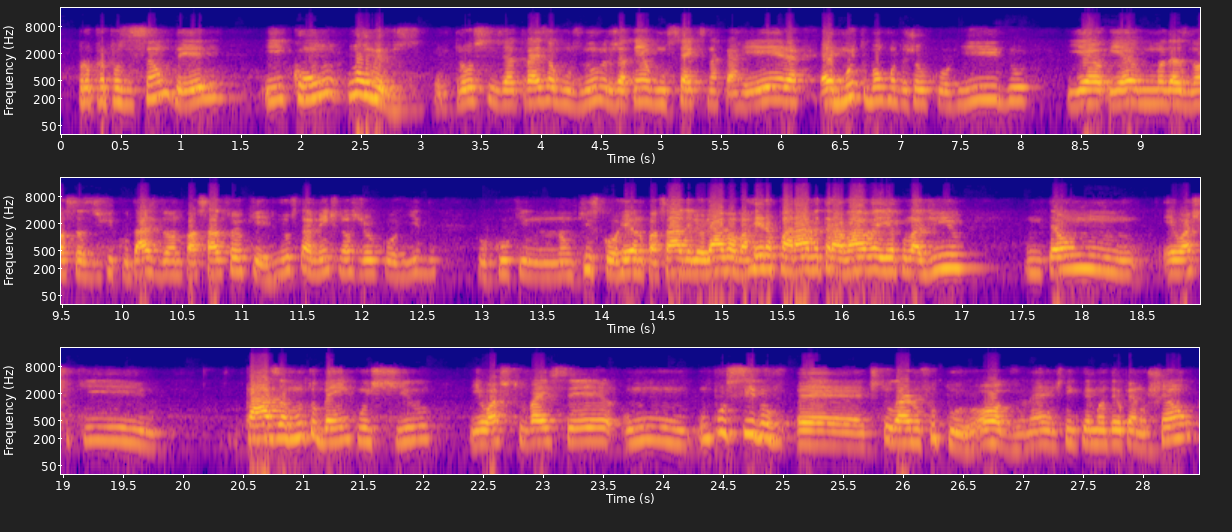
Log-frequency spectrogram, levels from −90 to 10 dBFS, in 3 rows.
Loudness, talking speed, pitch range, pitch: -11 LUFS, 195 wpm, 155-190 Hz, 170 Hz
